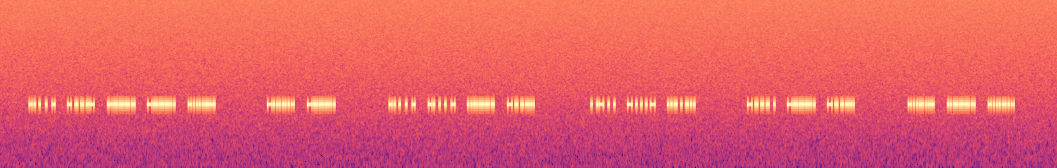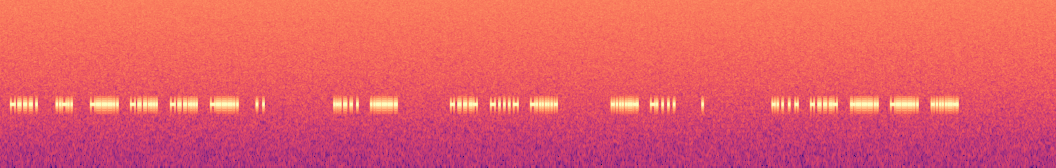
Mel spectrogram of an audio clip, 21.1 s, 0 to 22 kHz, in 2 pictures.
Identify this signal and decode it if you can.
Hellschreiber (Feld-Hell, 122.5 baud), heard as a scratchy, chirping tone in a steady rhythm, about 1950 Hz. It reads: VA5EG DE VU3R TNX FER QSO PIERRE, 73 AND GL. VA5EG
